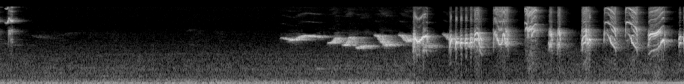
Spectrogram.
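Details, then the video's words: Agitating lure song of an Orange-headed thrush: quiet start, then a falling whistled phrase followed by fast bursts of harsh, buzzy and whistled notes, about four per second. "bikin ANIS MERAH EMOSI NRATAK lanjut NGEPLONG ¦ PANCINGAN AM"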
